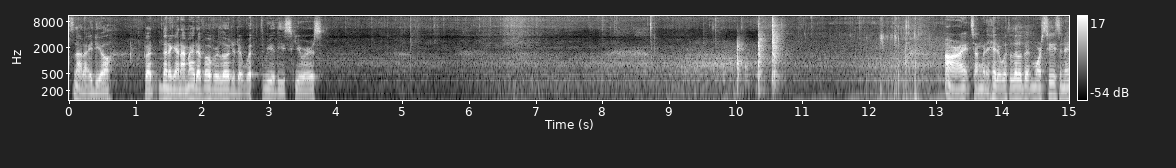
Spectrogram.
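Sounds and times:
meat sizzling over charcoal: 0.0 - 15.0.

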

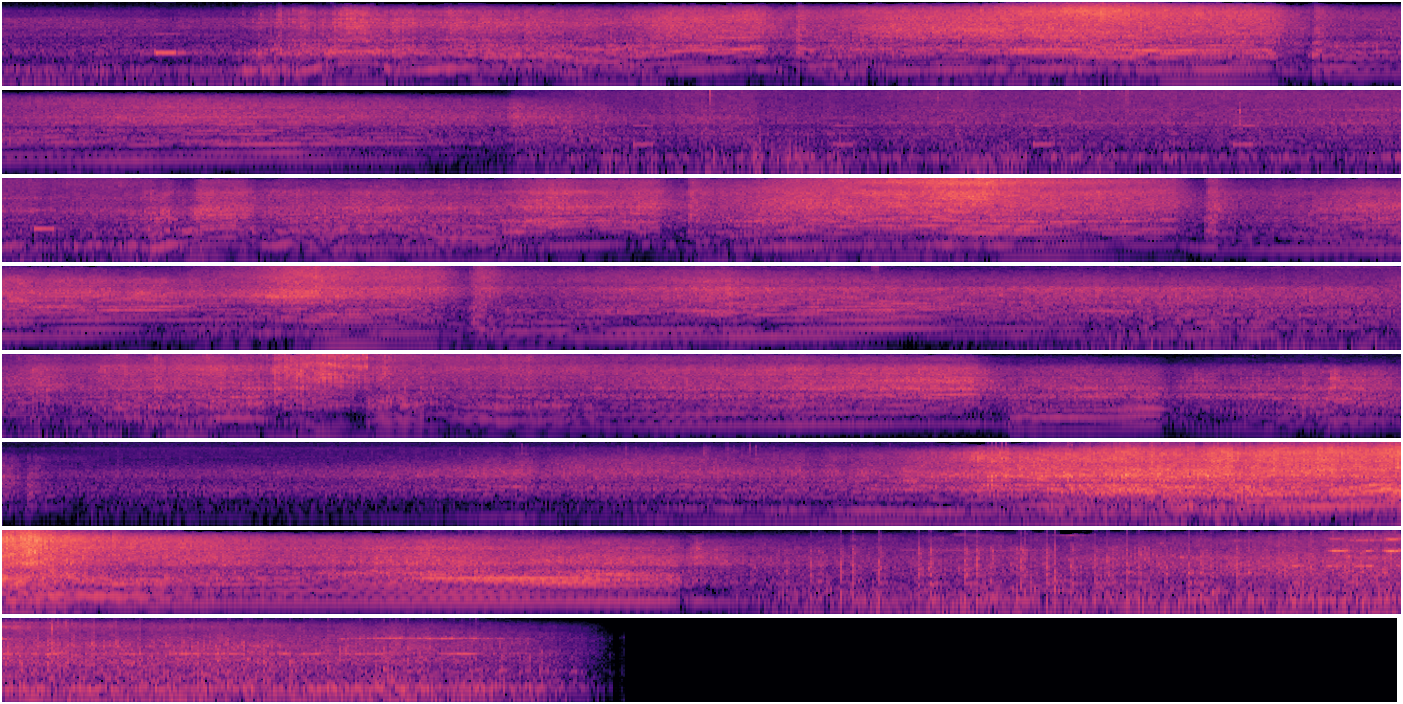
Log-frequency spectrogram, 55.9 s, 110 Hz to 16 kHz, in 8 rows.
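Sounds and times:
race car engine accelerating: 0.1 - 52.0.

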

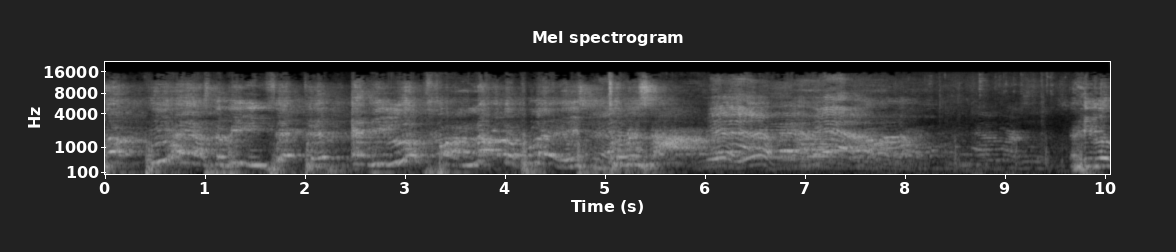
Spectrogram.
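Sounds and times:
man preaching: 0.0 - 6.7, 9.6 - 10.0
faint voices: 5.0 - 10.0.

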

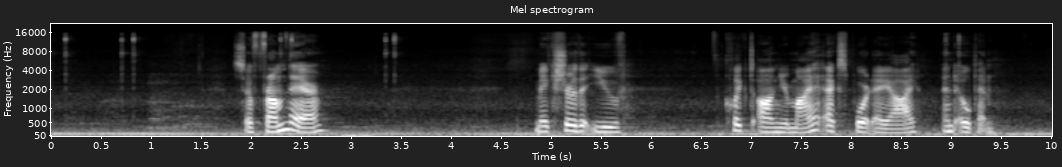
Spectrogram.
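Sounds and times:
steady low hum: 0.0 - 10.0
computer mouse clicks: 0.1 - 0.9, 3.2 - 3.5.

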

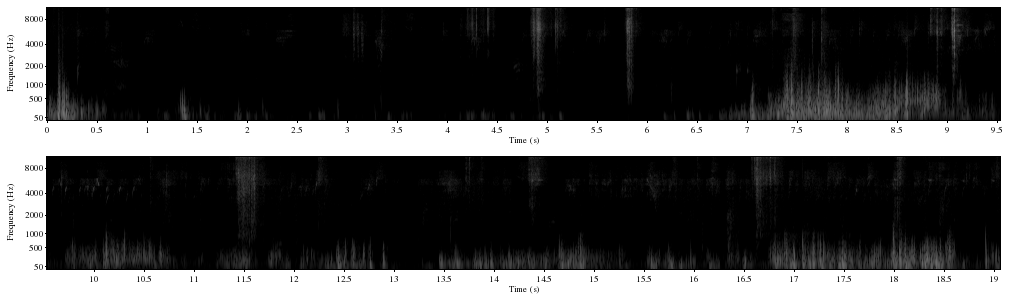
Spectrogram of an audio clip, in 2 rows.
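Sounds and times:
edging tool crunching through soil: 4.2 - 6.0, 11.3 - 11.9, 16.5 - 17.0.

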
